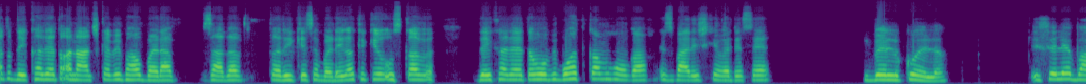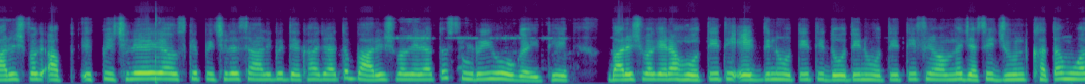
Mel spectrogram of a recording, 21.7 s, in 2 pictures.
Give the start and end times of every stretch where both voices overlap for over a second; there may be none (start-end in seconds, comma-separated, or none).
none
